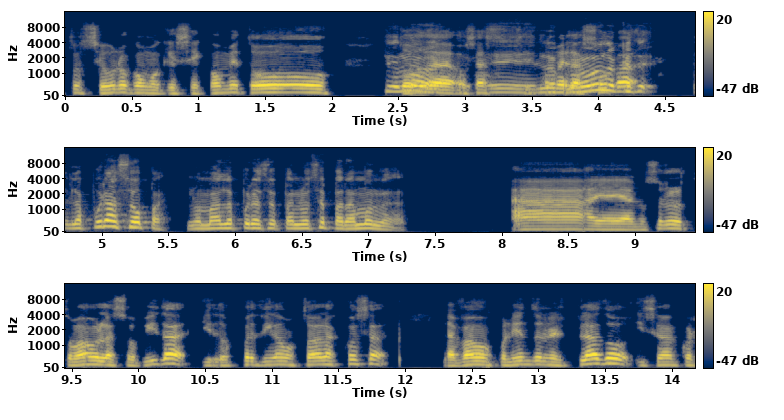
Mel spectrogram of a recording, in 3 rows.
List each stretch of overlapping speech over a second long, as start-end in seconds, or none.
2.5-4.3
